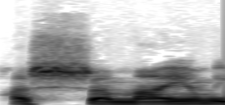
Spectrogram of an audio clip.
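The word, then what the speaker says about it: השמים: Sometimes that's a difficult thing with students, so they tend to overpronounce because they think you have to say hashamayim, but it's hashamayim. You kind of like it kind of lengthens the sound hashamayim, but not hashamayim because this doesn't sound good.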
